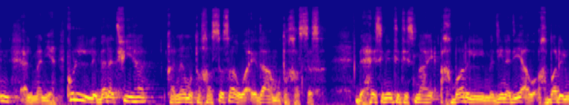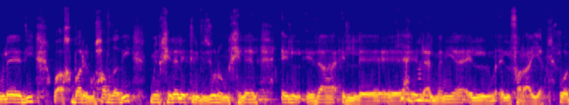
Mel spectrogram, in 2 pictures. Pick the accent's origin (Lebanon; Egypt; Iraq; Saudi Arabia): Egypt; من خلالي انا كمذيع مصري بسيط بقدم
